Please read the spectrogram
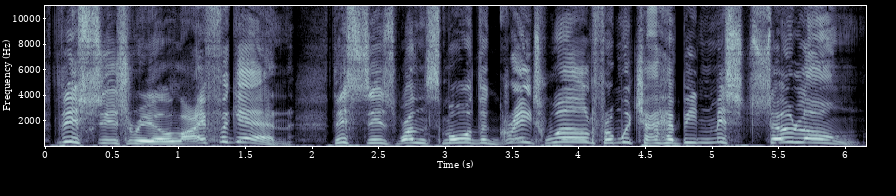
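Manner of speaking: theatrical, boastful, excited, very high and loud. Reading the story aloud, Toad hears a familiar double note of warning approaching: excited Toad voice. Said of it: "and his pride and conceit began to swell within him. / he said to himself as he marched along with his chin in the air".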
